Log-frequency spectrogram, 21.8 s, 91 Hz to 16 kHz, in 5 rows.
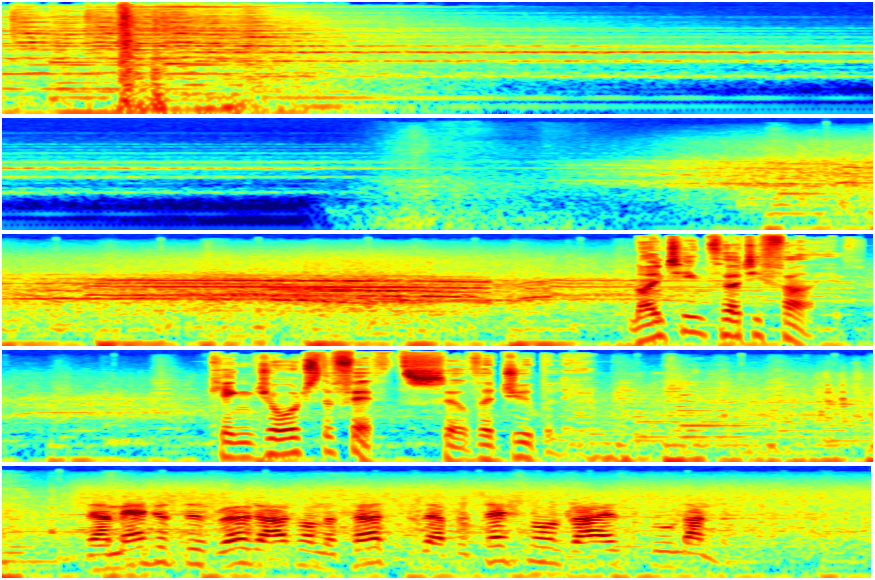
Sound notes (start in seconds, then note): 7.3 cheering; 9.5 upbeat music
